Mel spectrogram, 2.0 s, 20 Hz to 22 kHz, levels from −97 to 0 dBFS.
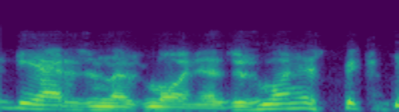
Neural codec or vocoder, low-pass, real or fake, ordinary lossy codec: codec, 24 kHz, 6 kbps, HILCodec; 7.2 kHz; fake; MP3, 64 kbps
